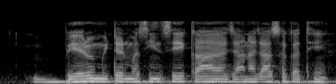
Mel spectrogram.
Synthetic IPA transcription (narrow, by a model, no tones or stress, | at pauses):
beːɦɾomiːʈəɾmɐʃiːnsekaːd͡ʒaːnad͡ʒaːsɐkət̪ɦɛː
